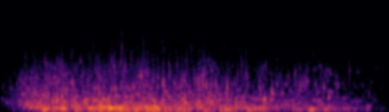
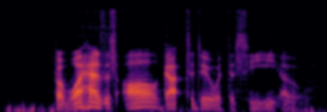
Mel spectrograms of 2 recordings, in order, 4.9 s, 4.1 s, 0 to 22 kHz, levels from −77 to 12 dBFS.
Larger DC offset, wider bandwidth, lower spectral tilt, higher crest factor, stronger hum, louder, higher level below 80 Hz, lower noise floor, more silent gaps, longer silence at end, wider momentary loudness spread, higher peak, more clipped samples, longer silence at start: neither; second, 5 kHz vs 16.5 kHz; first, -11 dB/octave vs -4 dB/octave; second, 18 dB vs 24 dB; neither; second, -27 LUFS vs -24 LUFS; first, -36 dBFS vs -56 dBFS; about the same, -51 dBFS vs -48 dBFS; neither; second, 0.25 s vs 0.4 s; about the same, 17 LU vs 19 LU; second, -10 dBFS vs -2 dBFS; neither; second, 0.2 s vs 0.4 s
